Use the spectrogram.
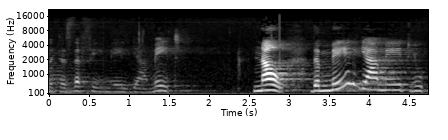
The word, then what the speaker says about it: gamete: give them a name you call them as gametes you pronounce it as gamete but when you write it is gamete e but when you pronounce it is gamete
